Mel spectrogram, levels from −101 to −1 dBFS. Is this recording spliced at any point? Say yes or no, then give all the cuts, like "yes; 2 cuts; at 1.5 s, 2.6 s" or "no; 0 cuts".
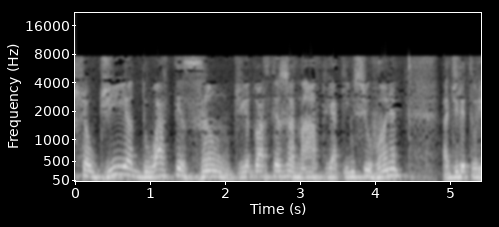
no; 0 cuts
